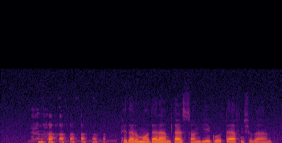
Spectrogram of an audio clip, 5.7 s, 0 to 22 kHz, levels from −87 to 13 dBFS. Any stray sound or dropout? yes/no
yes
